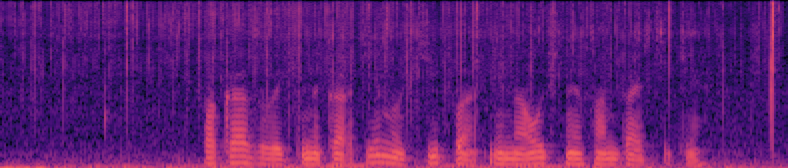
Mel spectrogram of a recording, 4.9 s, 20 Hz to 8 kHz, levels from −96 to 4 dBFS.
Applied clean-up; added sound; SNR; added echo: none; Fire; 4 dB; none.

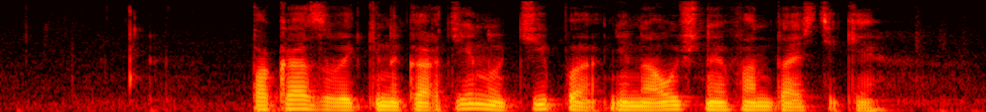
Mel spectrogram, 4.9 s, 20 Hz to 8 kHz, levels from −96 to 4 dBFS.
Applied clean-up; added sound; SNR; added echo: none; none; none; none.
